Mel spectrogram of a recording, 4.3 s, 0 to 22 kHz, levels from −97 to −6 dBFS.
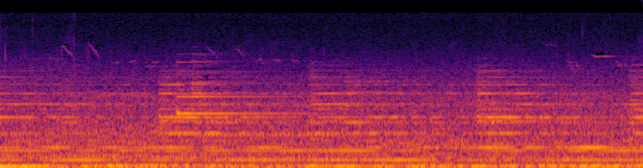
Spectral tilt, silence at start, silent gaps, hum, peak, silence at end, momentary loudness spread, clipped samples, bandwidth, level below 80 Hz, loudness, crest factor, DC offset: -7 dB/octave; 0 s; none; none; -14 dBFS; 0 s; 4 LU; under 0.1%; 7.6 kHz; -30 dBFS; -30 LUFS; 14 dB; under 0.1%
